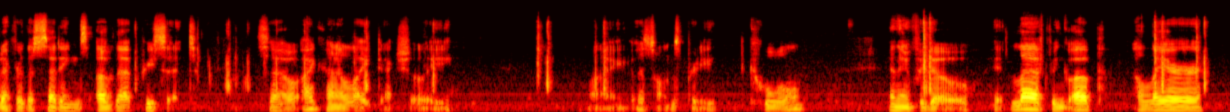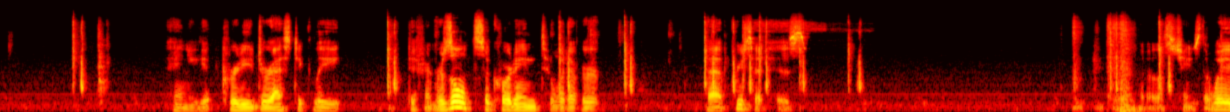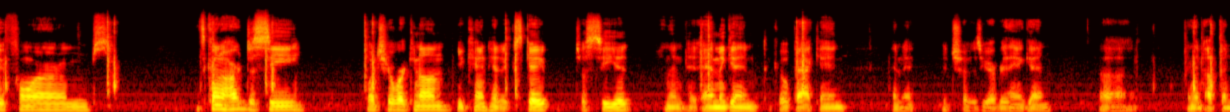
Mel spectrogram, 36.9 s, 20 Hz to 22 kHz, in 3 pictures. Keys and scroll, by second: 0.1 Down, 1.2 Down, 1.9 Up, 2.1 Up, 2.2 Up, 2.5 Up, 2.9 Up, 3.5 Up, 4.1 Up, 5.3 Up, 5.8 Down, 9.1 Left, 11.4 Up, 11.9 Up, 12.9 Up, 16.1 Up, 17.8 Up, 18.4 Up, 19.3 Up, 19.5 Up, 19.6 Up, 19.8 Up, 20.7 Up, 23.3 Left, 23.8 Up, 24.4 Up, 25.6 Up, 26.5 Up, 27.2 Up, 28.2 Up, 29.6 Escape, 31.5 m, 32.5 Right, 35.9 Down, 36.4 Up, 36.5 Up, 36.7 Up.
